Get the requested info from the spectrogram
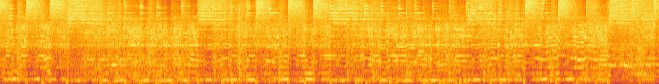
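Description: Rock band playing live in a rehearsal room: electric guitars over a drum kit, loud and steady.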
